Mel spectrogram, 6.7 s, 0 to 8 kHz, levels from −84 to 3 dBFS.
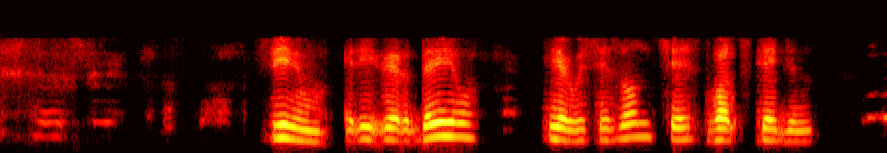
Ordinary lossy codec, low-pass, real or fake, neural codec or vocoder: AAC, 16 kbps; 7.2 kHz; fake; codec, 16 kHz in and 24 kHz out, 0.9 kbps, LongCat-Audio-Codec, four codebook decoder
